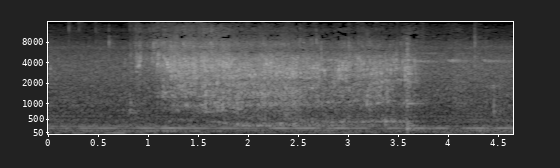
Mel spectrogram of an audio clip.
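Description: Liquid pours and splashes into a metal pot.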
